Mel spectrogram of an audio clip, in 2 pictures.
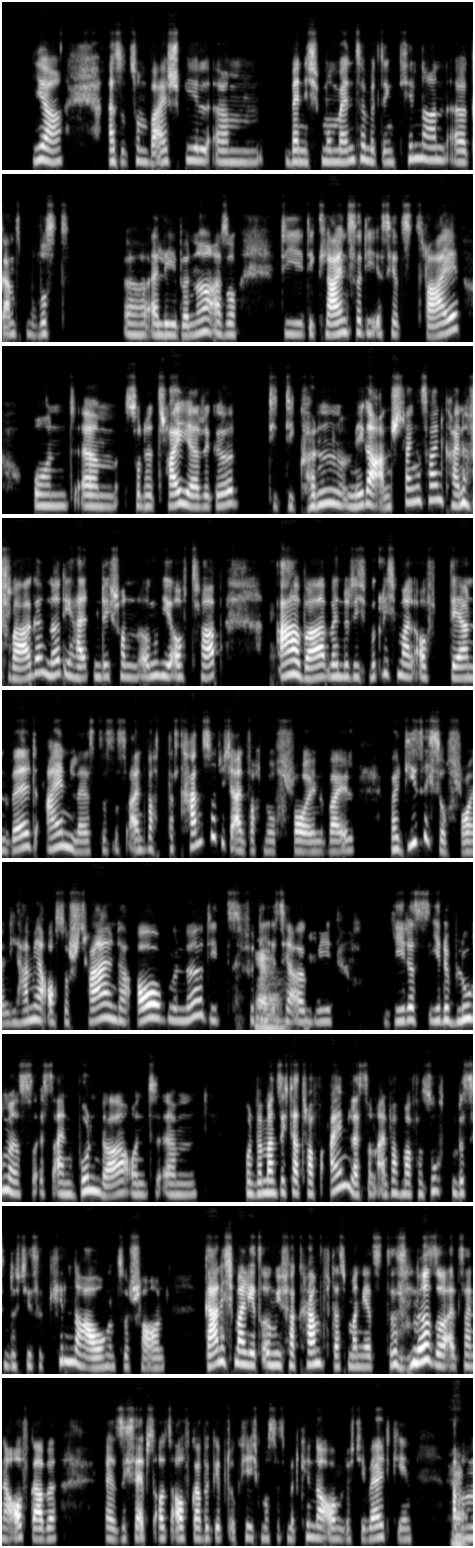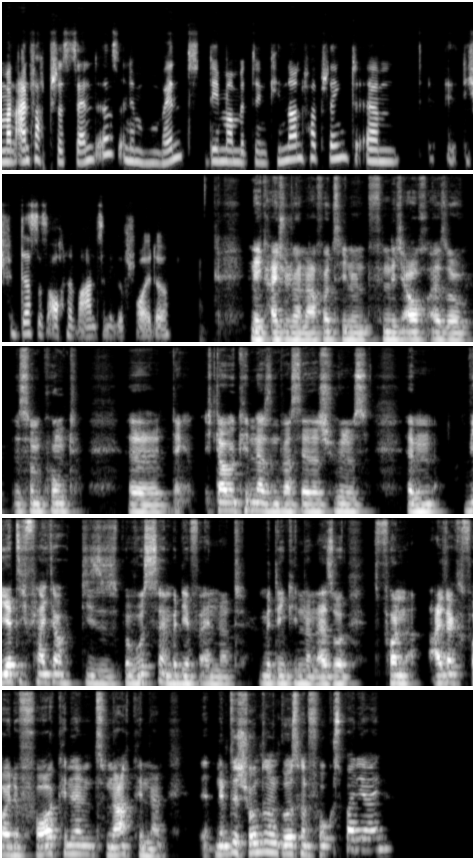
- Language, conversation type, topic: German, podcast, Welche kleinen Alltagsfreuden gehören bei dir dazu?
- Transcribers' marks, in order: laughing while speaking: "keine Frage"; stressed: "aber"; other background noise; joyful: "kannst du dich"; joyful: "Augen, ne"; laughing while speaking: "das, ne"; stressed: "vor"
